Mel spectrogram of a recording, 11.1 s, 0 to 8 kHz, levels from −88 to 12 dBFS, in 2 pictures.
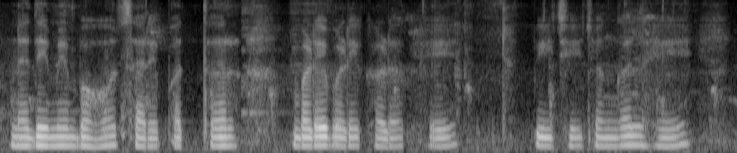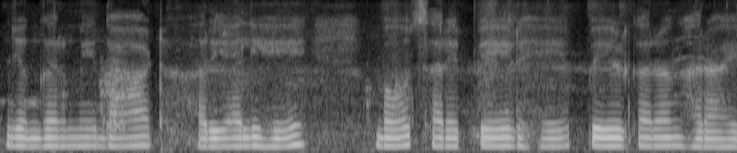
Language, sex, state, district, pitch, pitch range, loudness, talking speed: Hindi, female, Bihar, Gopalganj, 160 Hz, 155-165 Hz, -20 LUFS, 135 wpm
